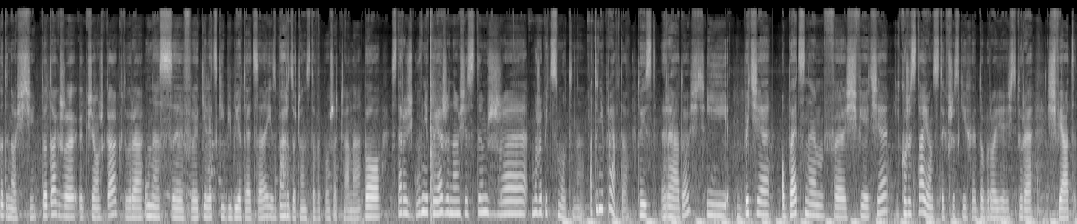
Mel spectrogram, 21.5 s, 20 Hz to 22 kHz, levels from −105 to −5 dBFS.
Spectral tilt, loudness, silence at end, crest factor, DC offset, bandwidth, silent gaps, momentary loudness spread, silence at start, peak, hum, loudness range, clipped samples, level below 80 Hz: -5 dB/octave; -24 LUFS; 0 s; 18 dB; under 0.1%; 18 kHz; none; 7 LU; 0 s; -6 dBFS; none; 2 LU; under 0.1%; -34 dBFS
